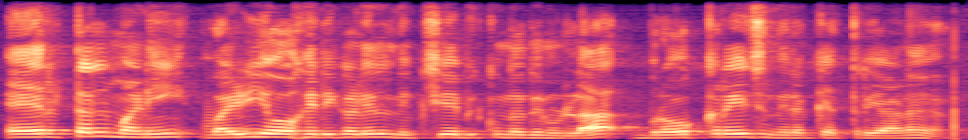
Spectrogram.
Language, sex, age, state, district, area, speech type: Malayalam, male, 18-30, Kerala, Kozhikode, urban, read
